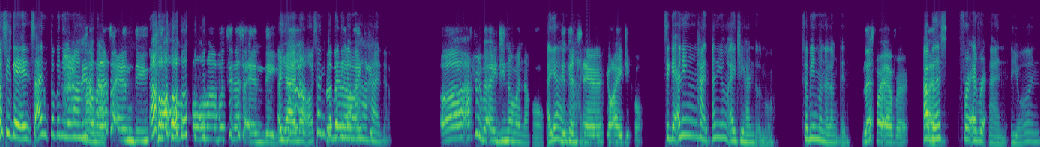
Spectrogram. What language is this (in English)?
Filipino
